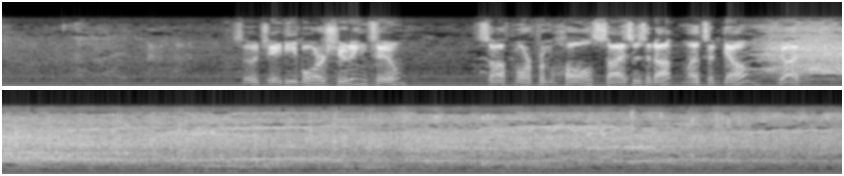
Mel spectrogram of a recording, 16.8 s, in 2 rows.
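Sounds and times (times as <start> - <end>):
speech: 2.3 - 4.1, 4.8 - 8.4
basketball crowd applauding a made free throw: 7.7 - 16.8.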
